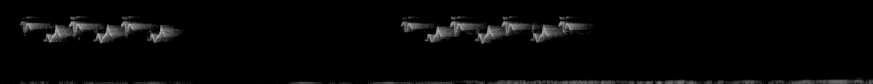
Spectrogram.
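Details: Javan sparrow (gelatik wingko) chirping in a tutor recording used to train songbirds: two clusters of three or four quick, high, sliding notes, then a faint low hum.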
